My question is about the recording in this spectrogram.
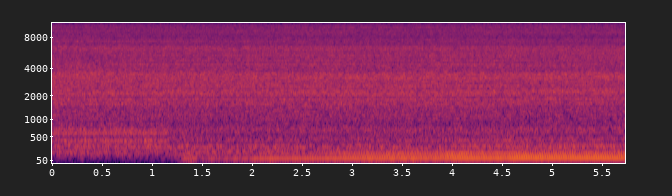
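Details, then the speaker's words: Bambu Lab A1 Combo 3D printer running its quick vibration compensation at print start; low hum firming into steady buzzing tones stepping up in pitch as the bed shakes; normal calibration. "Quick vibration compensation. It's actually giving me a little update there on the screen as to what it's doing."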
